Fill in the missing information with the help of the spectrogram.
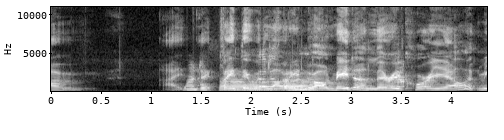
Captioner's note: overlapping exclamations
